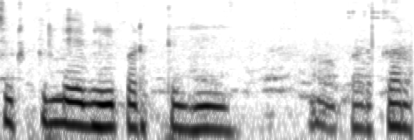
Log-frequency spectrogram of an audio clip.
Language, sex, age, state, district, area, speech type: Hindi, female, 60+, Uttar Pradesh, Lucknow, rural, spontaneous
